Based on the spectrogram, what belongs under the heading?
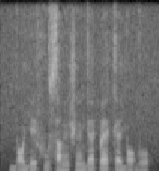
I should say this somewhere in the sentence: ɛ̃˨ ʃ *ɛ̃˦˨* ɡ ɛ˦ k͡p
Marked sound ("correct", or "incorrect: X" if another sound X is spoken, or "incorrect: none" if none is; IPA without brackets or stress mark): incorrect: ɛ̃˨˦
